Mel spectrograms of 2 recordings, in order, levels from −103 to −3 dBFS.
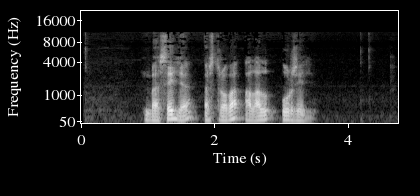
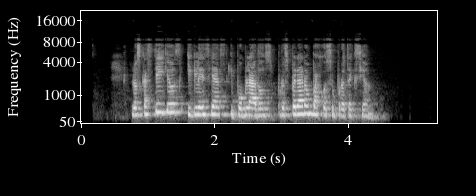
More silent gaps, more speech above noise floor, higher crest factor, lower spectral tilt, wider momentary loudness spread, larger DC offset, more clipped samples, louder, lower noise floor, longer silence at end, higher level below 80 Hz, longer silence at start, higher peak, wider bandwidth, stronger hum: neither; first, 56 dB vs 35 dB; about the same, 22 dB vs 18 dB; first, -6.5 dB/octave vs -5 dB/octave; about the same, 12 LU vs 12 LU; neither; neither; about the same, -20 LUFS vs -20 LUFS; first, -75 dBFS vs -55 dBFS; first, 1.35 s vs 0.9 s; first, -44 dBFS vs -74 dBFS; first, 0.95 s vs 0.75 s; first, 0 dBFS vs -4 dBFS; first, 11.5 kHz vs 9 kHz; neither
